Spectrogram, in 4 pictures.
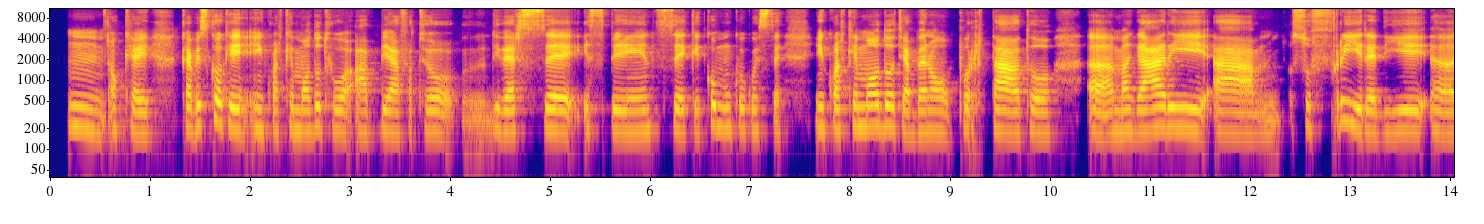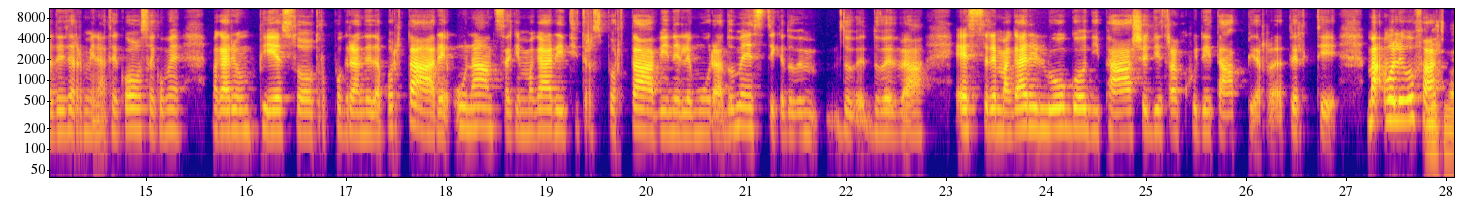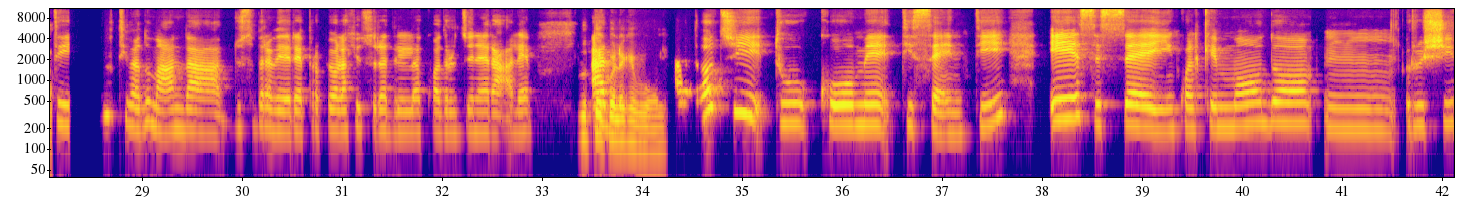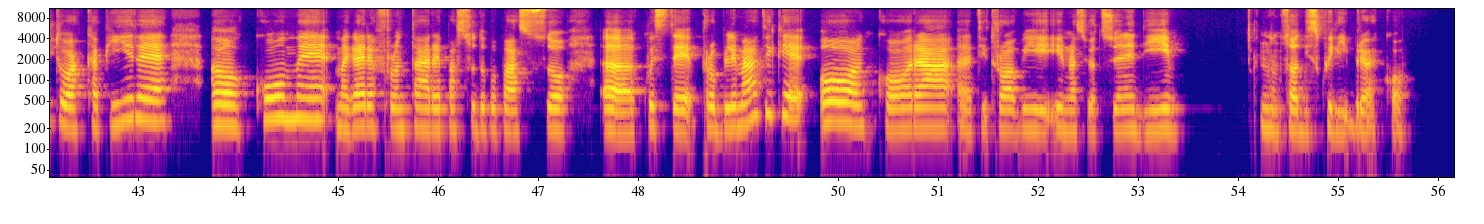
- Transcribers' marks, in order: "fatto" said as "fatio"; "peso" said as "pieso"; tapping; "Tutte" said as "utte"; "proprio" said as "propio"; tongue click
- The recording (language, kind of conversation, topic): Italian, advice, Come posso stabilire dei confini con un capo o un collega troppo esigente?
